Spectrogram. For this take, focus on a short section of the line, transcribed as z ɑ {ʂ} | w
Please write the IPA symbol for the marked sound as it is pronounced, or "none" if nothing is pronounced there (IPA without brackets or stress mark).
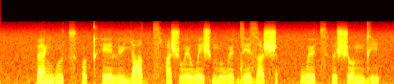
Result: ʃ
